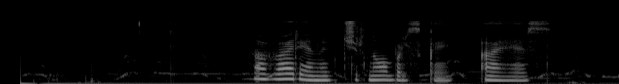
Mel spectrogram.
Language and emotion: Russian, sad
